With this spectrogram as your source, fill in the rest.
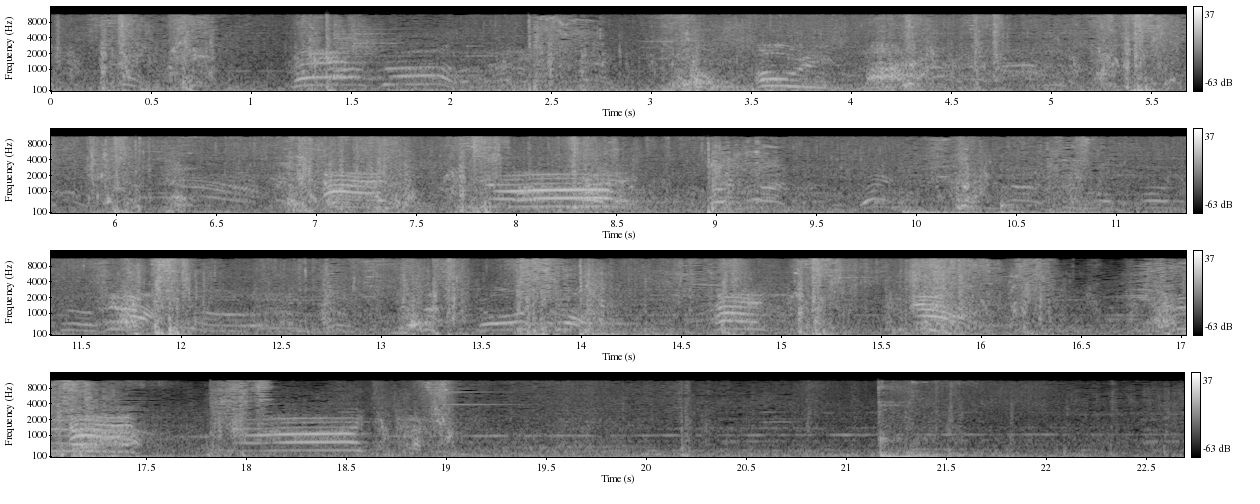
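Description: Swords clash and strike in quick bursts.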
